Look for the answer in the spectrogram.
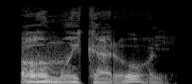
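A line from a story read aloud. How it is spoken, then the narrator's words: Familiar hoarse voice. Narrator (Russian): послышался знакомый хриплый голос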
